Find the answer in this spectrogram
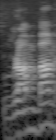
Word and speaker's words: Rambam: Now the Rambam, you pronounce it that way. It's Rambam and Ramban.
